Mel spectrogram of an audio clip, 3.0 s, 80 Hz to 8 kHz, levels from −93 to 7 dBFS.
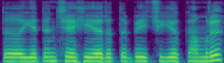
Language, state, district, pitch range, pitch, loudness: Kashmiri, Punjab, Kapurthala, 175-185 Hz, 180 Hz, -14 LUFS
